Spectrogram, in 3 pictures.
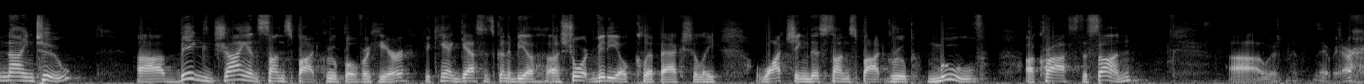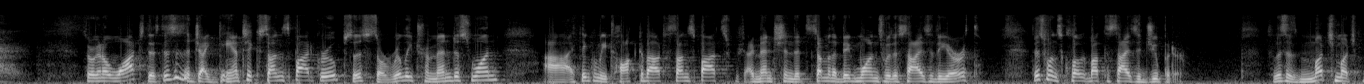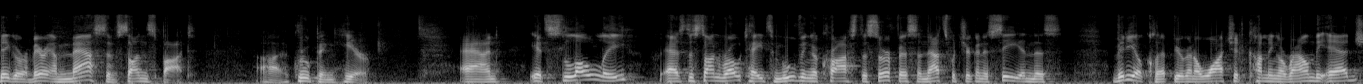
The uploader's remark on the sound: Live Class Lecture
